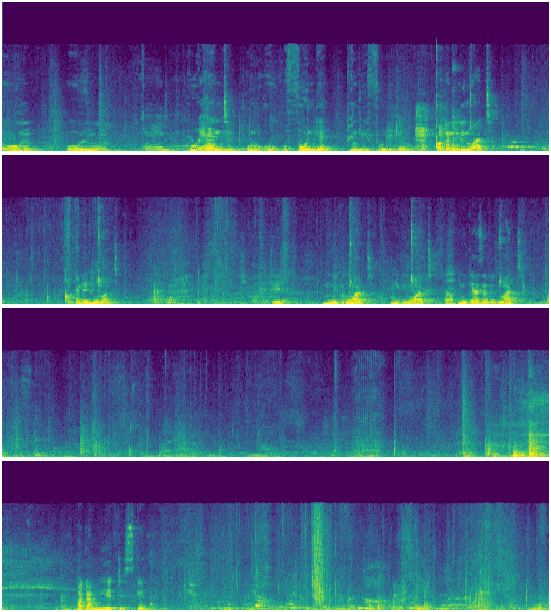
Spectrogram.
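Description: A woman speaks calmly and clearly to children nearby.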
